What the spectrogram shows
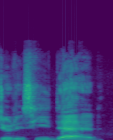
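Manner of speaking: normal talking voice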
